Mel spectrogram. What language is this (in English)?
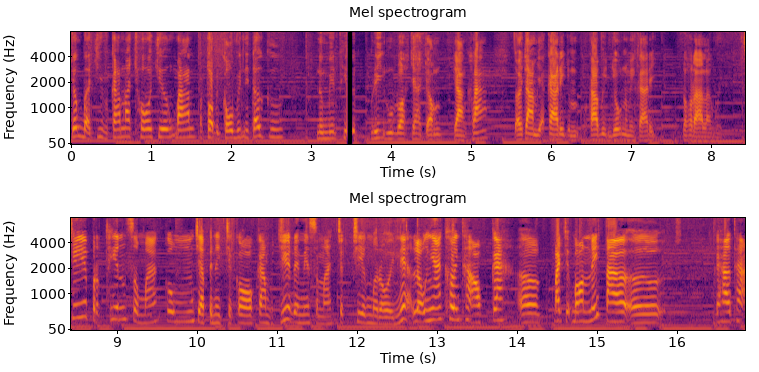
Vietnamese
